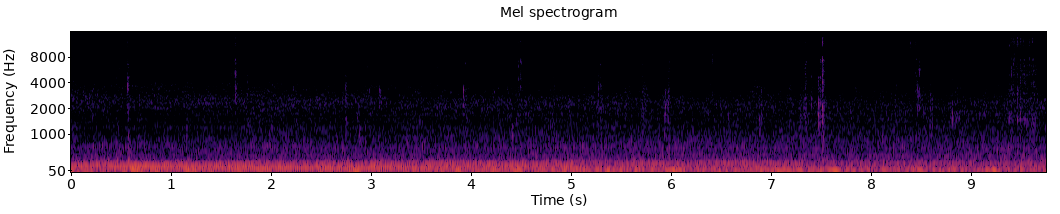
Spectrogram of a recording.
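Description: Chewing and biting on a McDonald's chicken nugget, with occasional short clicks. Under it, a steady low hum in the car cabin drops away about halfway through.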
